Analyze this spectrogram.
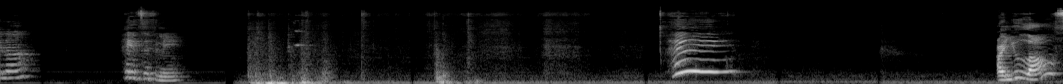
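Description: A young person speaks with animation, close by.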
